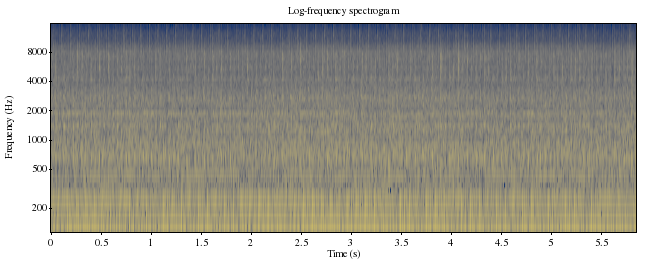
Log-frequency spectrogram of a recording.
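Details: Yamaha Ténéré idling with a strange engine noise: rough, uneven tapping under the exhaust beat; abnormal, cause not yet clear.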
